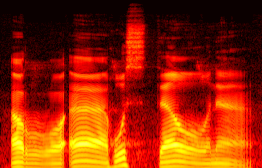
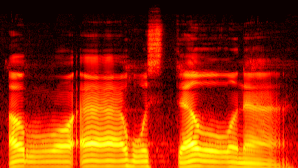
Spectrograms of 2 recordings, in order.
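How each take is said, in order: The two takes are said the same way.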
